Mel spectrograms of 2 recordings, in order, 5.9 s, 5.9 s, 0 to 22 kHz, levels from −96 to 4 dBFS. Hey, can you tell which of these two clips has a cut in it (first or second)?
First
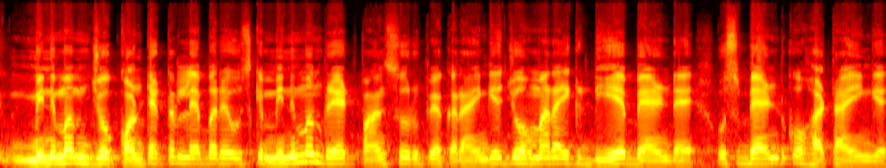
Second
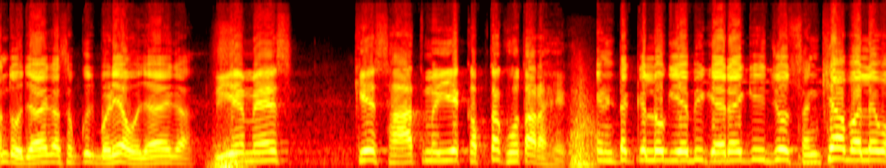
second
